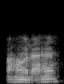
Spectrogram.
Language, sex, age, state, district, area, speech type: Telugu, male, 18-30, Telangana, Medak, rural, conversation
